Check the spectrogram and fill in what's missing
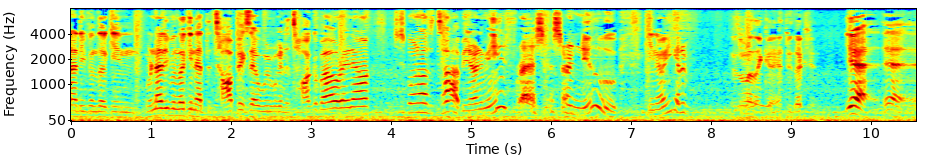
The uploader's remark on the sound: I was driving, sorry!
